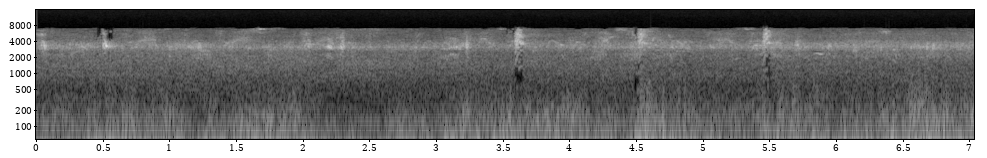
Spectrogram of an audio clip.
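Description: Birds giving brief, high chirps at irregular moments over a steady low outdoor rumble.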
